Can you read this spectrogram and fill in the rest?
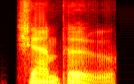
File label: "shampoo", British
